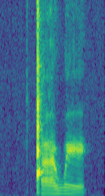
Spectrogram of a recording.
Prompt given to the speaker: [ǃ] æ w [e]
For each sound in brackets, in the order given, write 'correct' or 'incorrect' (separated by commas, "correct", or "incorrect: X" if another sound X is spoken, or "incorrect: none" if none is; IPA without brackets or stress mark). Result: correct, correct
